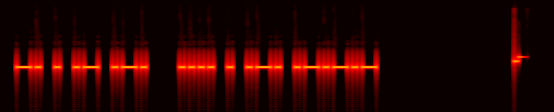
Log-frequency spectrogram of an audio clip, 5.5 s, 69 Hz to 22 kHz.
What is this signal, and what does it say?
Morse code, heard as a keyed tone, about 25 wpm, 700 Hz. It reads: NEAR HER.
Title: Easy Phrases 25wpm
